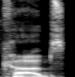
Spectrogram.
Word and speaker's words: CVBZ: All right, so Cubs, the first question that, of course, we as the listeners want to find out is you have a unique spelling for your name, CVBZ, and it's pronounced Cubs.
